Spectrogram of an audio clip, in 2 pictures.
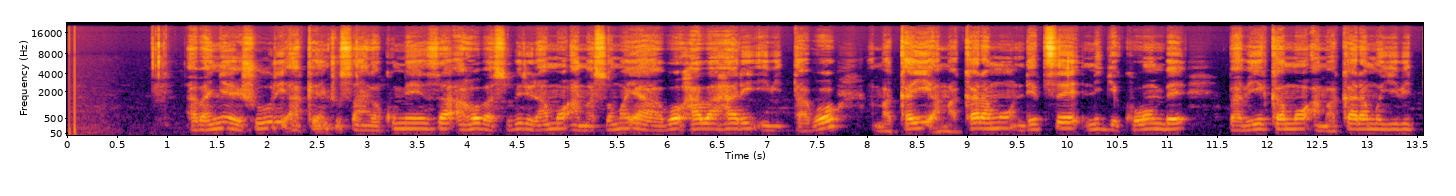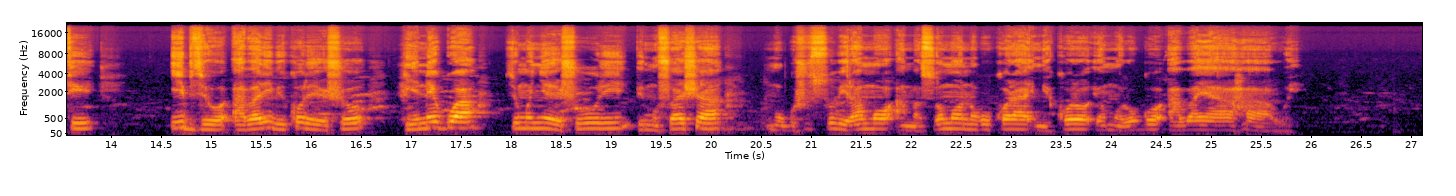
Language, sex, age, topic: Kinyarwanda, male, 25-35, education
